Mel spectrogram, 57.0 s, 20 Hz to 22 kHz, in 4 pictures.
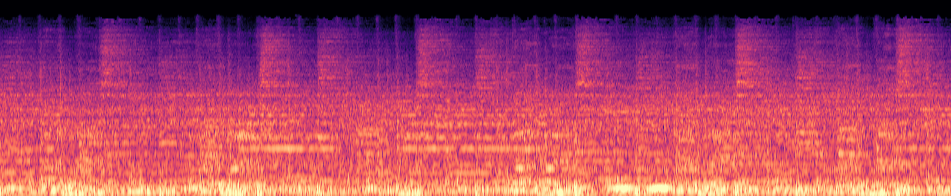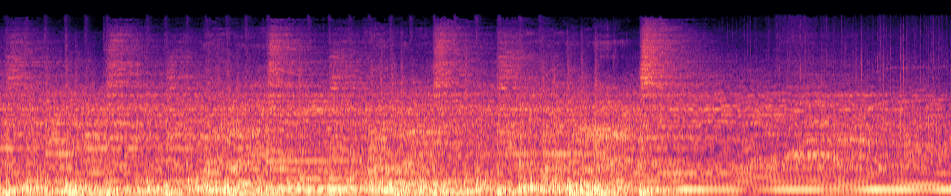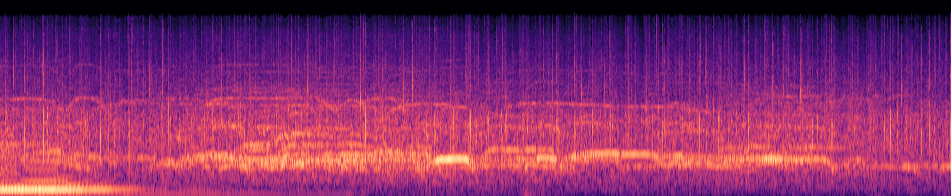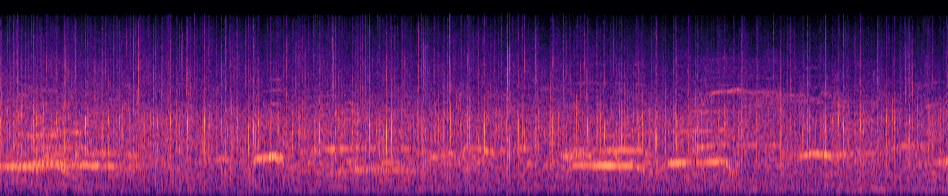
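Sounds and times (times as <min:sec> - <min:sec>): crowd clapping and cheering: 0:00.0 - 0:57.0.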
